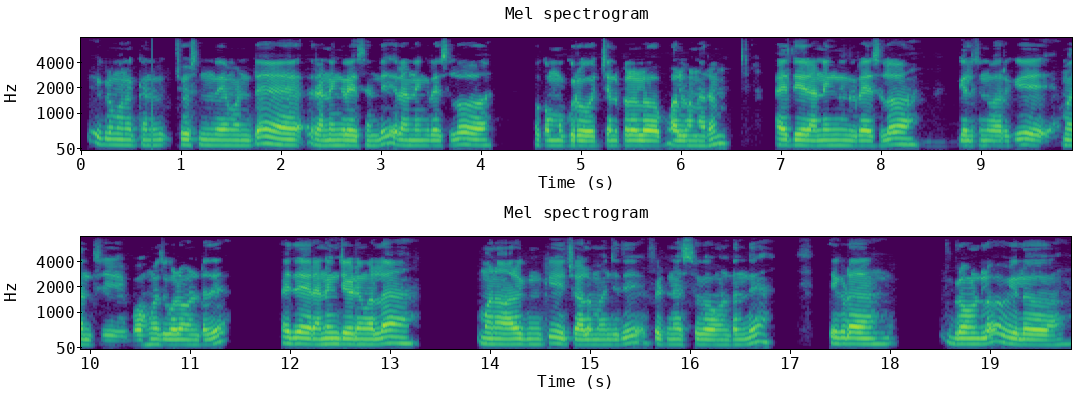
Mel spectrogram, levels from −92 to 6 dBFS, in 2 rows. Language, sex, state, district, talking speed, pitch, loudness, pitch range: Telugu, male, Andhra Pradesh, Srikakulam, 105 wpm, 140 Hz, -17 LUFS, 135-150 Hz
